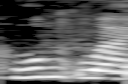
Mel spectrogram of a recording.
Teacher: bacaan idhar syafawi, di mana ada mim sukun bertemu dengan wa dan dibacanya itu jelas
